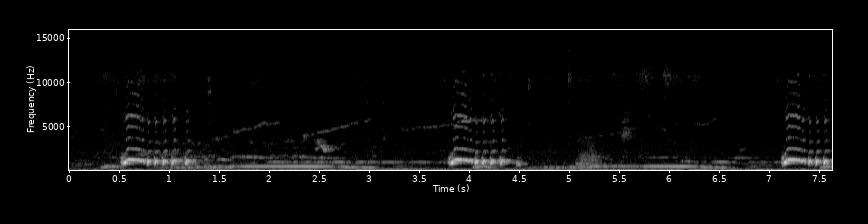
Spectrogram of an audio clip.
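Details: Local zebra dove, a lively singer with a long opening phrase, played as a lure to get other zebra doves singing. The phrase repeats about every three seconds: a bubbly rolling burst followed by a long, steady, low coo, over a faint low rumble.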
